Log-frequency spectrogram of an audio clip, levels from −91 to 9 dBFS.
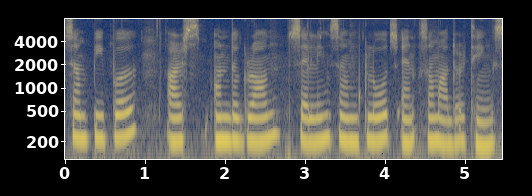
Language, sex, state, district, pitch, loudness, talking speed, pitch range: English, female, Assam, Kamrup Metropolitan, 205 Hz, -14 LUFS, 155 wpm, 200-220 Hz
